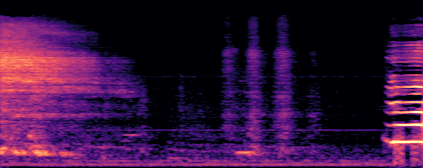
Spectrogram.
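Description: A woman's long exhaled breath as part of a vocal warm-up: a hissing rush of air that fades out over about a second. Near quiet follows, with two faint short breaths about halfway through.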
